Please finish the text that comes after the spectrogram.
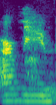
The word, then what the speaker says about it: Armin: Hello, Armin. Am I saying it right? Armin? Armin. Armin. Yeah, Armin. Yeah. In German, it's Armin, but that's a bit hard for Americans.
